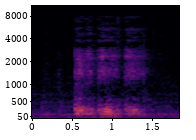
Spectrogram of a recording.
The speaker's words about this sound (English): No, I was just clearing my throat.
